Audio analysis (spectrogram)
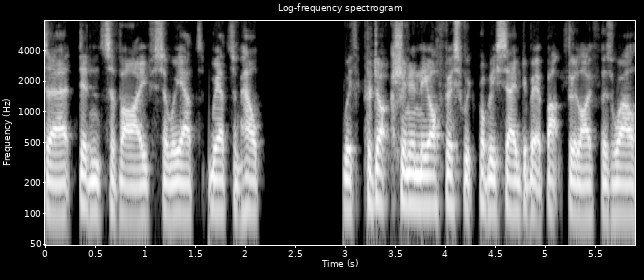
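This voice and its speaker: A man's voice: on the low side, a little mellow, no echo. A man with an English accent, a football journalist co-hosting a podcast, talking in a dry, wry, rambling way with lots of restarts. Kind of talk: casual podcast chat.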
